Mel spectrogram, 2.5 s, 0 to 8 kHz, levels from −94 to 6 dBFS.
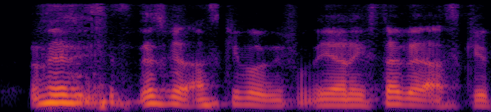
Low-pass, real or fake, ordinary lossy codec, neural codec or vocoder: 7.2 kHz; fake; none; codec, 16 kHz, 1.1 kbps, Voila-Tokenizer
